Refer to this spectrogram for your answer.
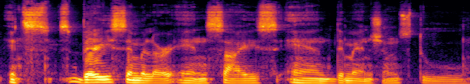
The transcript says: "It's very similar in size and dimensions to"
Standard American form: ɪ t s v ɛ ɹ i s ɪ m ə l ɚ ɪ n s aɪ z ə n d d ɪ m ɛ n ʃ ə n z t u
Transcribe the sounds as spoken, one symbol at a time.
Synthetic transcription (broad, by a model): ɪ t s v ɛ ɹ i s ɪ m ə l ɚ ɪ n s aɪ s ə n d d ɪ m ɛ n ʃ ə n s t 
